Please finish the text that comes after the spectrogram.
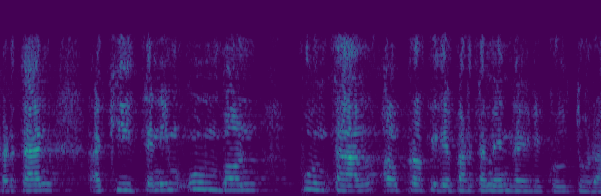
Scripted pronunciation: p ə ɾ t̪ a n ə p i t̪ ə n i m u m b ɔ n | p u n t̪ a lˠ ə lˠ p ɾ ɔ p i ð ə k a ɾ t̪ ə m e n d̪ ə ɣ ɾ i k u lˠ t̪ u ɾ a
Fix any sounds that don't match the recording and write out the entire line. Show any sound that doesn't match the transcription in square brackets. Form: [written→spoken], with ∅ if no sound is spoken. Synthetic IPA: p ə ɾ t̪ a n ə [p→k] i t̪ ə n i m u m b ɔ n | p u n t̪ a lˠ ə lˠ p ɾ ɔ p i ð ə [k→p] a ɾ t̪ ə m e n d̪ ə ɣ ɾ i k u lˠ t̪ u ɾ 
